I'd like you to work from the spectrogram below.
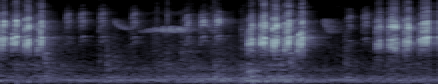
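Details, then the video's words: Kopi-kopi bird singing rough 'tembakan kasar' phrases as a training master for other songbirds: three loud, buzzy, fast-rattling bursts with a thin whistled note and soft chatter between them. "Masteran burung KOPI KOPI bahan gacor tembakan kasar"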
